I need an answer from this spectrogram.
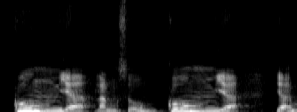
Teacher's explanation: mim mati bertemu dengan Ya jelas terang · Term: izhar syafawi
